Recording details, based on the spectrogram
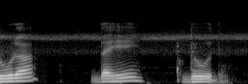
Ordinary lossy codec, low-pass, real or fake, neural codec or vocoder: none; 7.2 kHz; real; none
